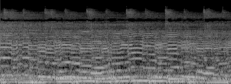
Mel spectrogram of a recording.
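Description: Live instrumental band jam: electric bass and drum kit with a steady cymbal pattern, and a guitar line over them.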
